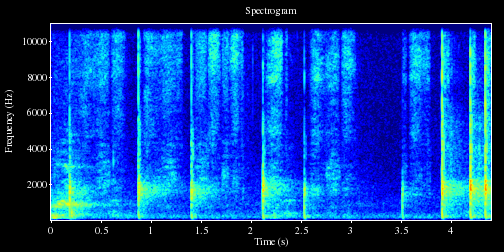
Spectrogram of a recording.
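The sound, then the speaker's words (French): Results are written out by hand as a series of sharp scratching strokes and taps. They come at uneven intervals and stand out clearly from a quiet background. “je vais calculer, je vais vous écrire les résultats pour delta H et pour Vx.”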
